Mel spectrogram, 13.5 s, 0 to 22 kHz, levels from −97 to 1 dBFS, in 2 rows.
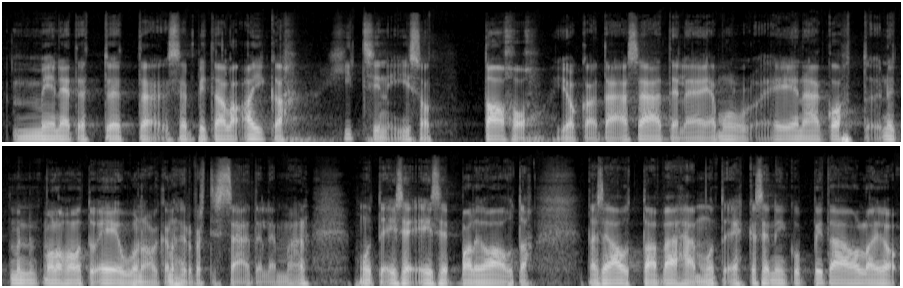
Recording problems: none

